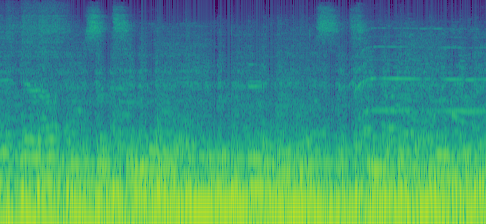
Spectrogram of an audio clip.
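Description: Rock band playing live: electric guitar and bass guitar, loud and continuous, with a long held high note coming in about two-thirds of the way through.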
